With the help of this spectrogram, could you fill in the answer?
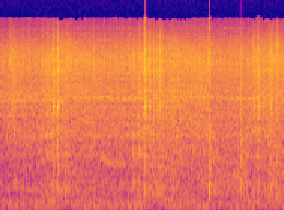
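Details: Honda Beat FI injection scooter, hard to start with weak fuel spray: small single runs with steady even putter, no misses or stumbles; idling normally again and revs freely.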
